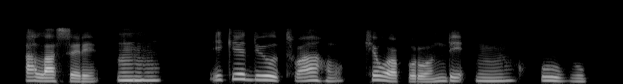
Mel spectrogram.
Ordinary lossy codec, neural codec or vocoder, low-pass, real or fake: Opus, 64 kbps; codec, 16 kHz, 0.7 kbps, FocalCodec; 5.4 kHz; fake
